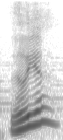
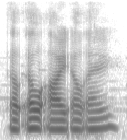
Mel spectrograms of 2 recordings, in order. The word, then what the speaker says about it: Lila: Lilia? L-I-L-A? Lila. Okay. I'm totally horrible about pronouncing names, so.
